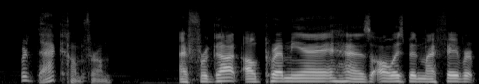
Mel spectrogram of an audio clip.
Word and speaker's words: Alcremie: Alcremie? It's pronounced Alcremie. Oh, okay. Creme, not cream. Creme. Like alchemy, but with an R.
